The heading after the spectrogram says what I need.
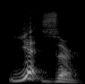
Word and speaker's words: yetzer: The word is yetzer. Yetzer. That's Y-E-T-Z-E-R. And it can also be spelled, I said, with an S, which is also yetzer, pronounced the same way.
